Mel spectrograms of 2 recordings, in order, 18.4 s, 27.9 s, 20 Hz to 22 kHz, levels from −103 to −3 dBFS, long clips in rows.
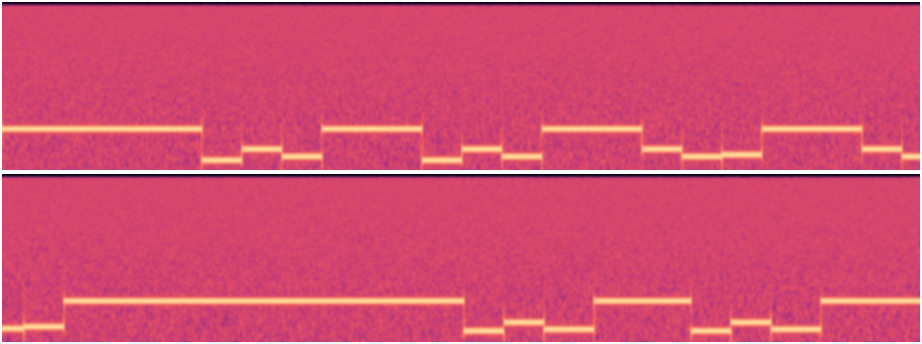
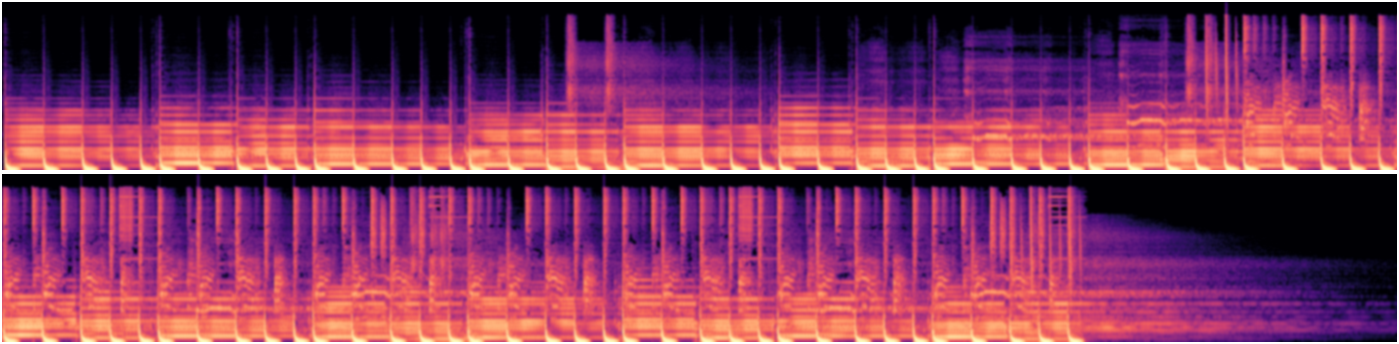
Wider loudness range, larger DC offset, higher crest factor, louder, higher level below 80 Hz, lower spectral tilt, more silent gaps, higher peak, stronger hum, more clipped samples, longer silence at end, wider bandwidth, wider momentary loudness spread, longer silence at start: about the same, 0 LU vs 1 LU; neither; about the same, 6 dB vs 10 dB; about the same, -12 LUFS vs -12 LUFS; second, -46 dBFS vs -12 dBFS; second, -2.5 dB/octave vs -6.5 dB/octave; neither; second, -4 dBFS vs 0 dBFS; neither; neither; second, 0 s vs 2.7 s; first, over 20 kHz vs 16 kHz; about the same, 1 LU vs 2 LU; about the same, 0 s vs 0 s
